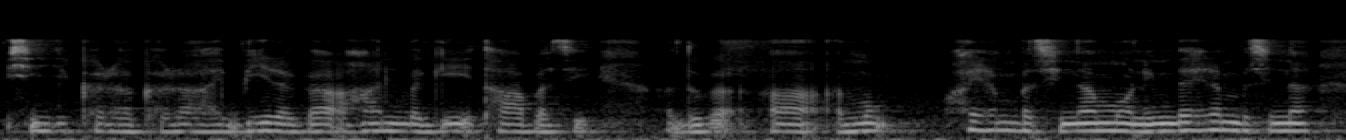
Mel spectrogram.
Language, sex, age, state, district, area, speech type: Manipuri, female, 18-30, Manipur, Bishnupur, rural, spontaneous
